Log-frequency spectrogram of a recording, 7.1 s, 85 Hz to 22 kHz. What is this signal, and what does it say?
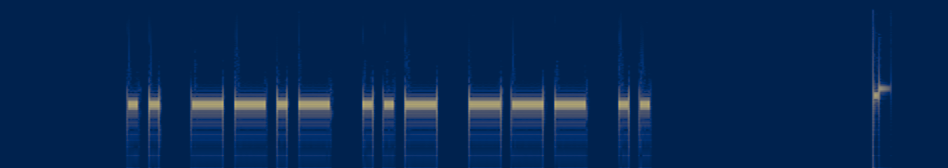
Morse code, heard as a keyed tone, about 15 wpm, 700 Hz. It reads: IQUOI
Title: Code Groups - 5 Letters - 15wpm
